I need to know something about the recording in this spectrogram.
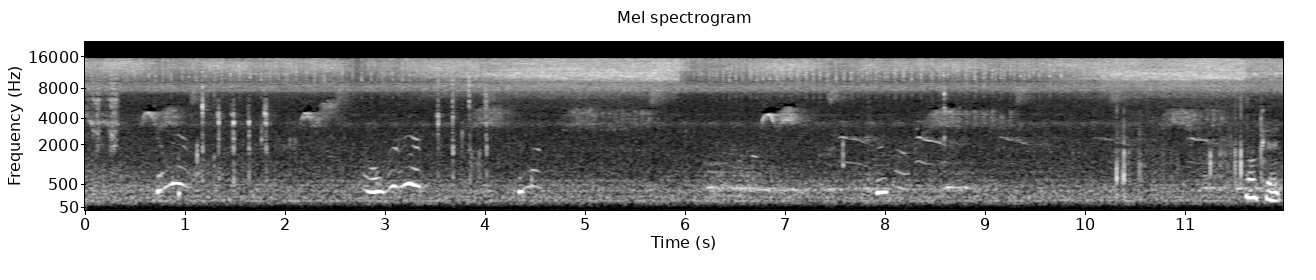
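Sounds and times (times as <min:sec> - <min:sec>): bird chirps: 0:00.0 - 0:02.6, 0:06.8 - 0:09.5
insect trilling: 0:00.0 - 0:11.9.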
